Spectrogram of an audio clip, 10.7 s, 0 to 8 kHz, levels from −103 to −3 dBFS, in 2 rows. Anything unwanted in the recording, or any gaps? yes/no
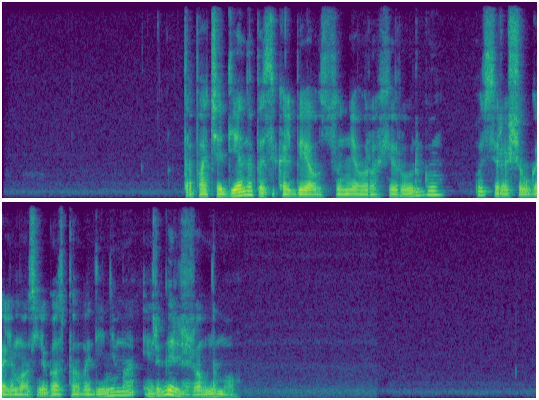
no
